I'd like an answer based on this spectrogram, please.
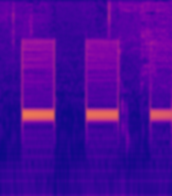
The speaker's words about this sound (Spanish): Se nos acaba de, de cortar la llamada.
